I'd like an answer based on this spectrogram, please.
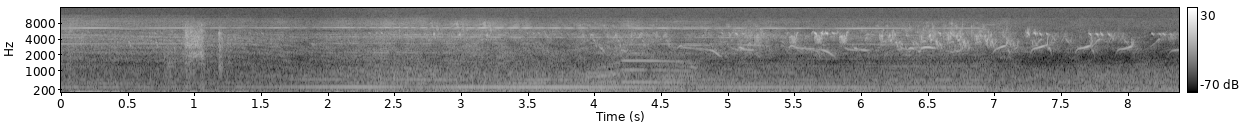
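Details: Top RC Lightning V2 1.5m sailplane, electric motor, heard distantly in flight: steady propeller drone holding even pitch as it climbs at full throttle, birds in background; normal full-throttle run.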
